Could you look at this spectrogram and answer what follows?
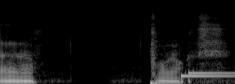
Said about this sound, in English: Hang on, my Telegram just keeps beeping and it's annoying me.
